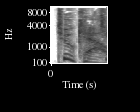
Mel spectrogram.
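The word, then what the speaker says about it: Tucows: Two cows.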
